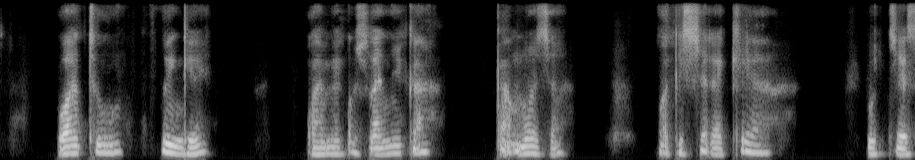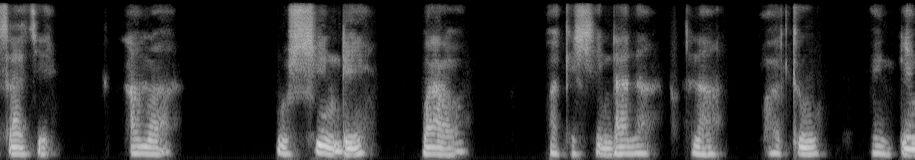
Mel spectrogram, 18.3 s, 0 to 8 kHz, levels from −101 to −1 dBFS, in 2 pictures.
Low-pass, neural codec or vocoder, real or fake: 7.2 kHz; codec, 16 kHz, 2 kbps, FreqCodec, smaller model; fake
